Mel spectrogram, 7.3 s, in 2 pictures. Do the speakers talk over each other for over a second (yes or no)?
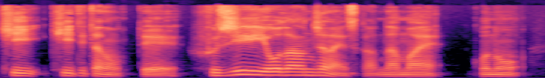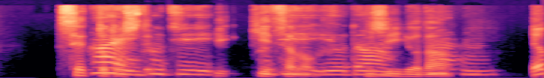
yes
